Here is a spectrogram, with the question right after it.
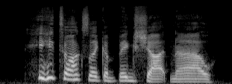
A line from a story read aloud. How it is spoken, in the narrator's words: she giggled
